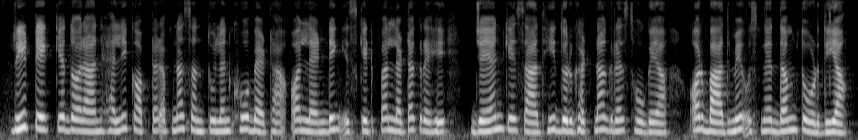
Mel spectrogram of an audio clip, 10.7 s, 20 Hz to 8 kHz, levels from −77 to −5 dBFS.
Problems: constant background noise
